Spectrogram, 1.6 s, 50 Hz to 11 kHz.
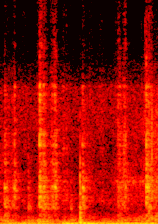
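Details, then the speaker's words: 1955 Willys Jeep CJ-5 with a new alternator and fan belt: a slightly out-of-true fan hub gets pressed back at speed and its rim just barely rubs, giving light scraping ticks every few tenths of a second; fixed by bending the rim and greasing. "That just barely rubs. Now, I used a screwdriver down in there and I bent the rim of the hub a little bit where it's uh too close."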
